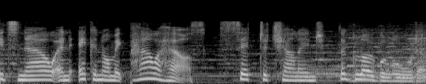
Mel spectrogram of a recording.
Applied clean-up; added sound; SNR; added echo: none; none; none; none.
